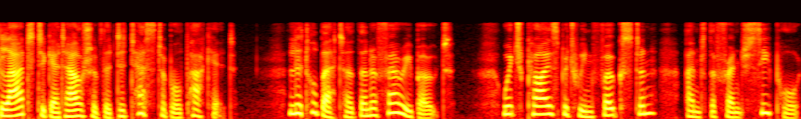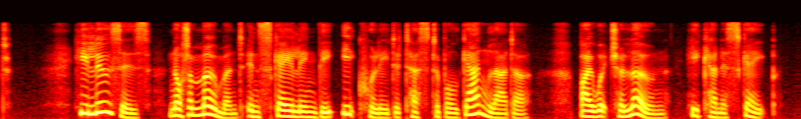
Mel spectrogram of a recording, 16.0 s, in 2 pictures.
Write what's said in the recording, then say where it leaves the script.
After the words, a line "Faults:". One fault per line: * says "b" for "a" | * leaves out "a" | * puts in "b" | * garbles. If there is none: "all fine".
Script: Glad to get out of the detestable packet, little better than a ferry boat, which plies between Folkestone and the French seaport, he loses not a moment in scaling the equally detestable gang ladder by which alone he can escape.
Glad to get out of the detestable packet, little better than a ferry boat, which plies between Folkestone and the French seaport, he loses not a moment in scaling the equally detestable gang ladder by which alone he can escape.
Faults:
all fine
